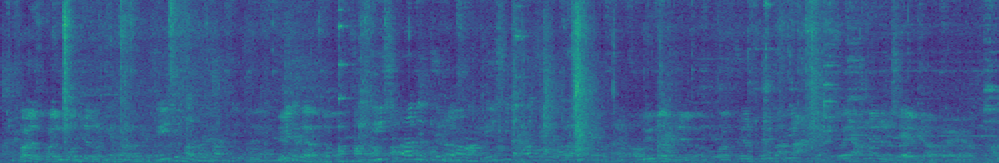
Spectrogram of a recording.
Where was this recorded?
in a crowded indoor space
